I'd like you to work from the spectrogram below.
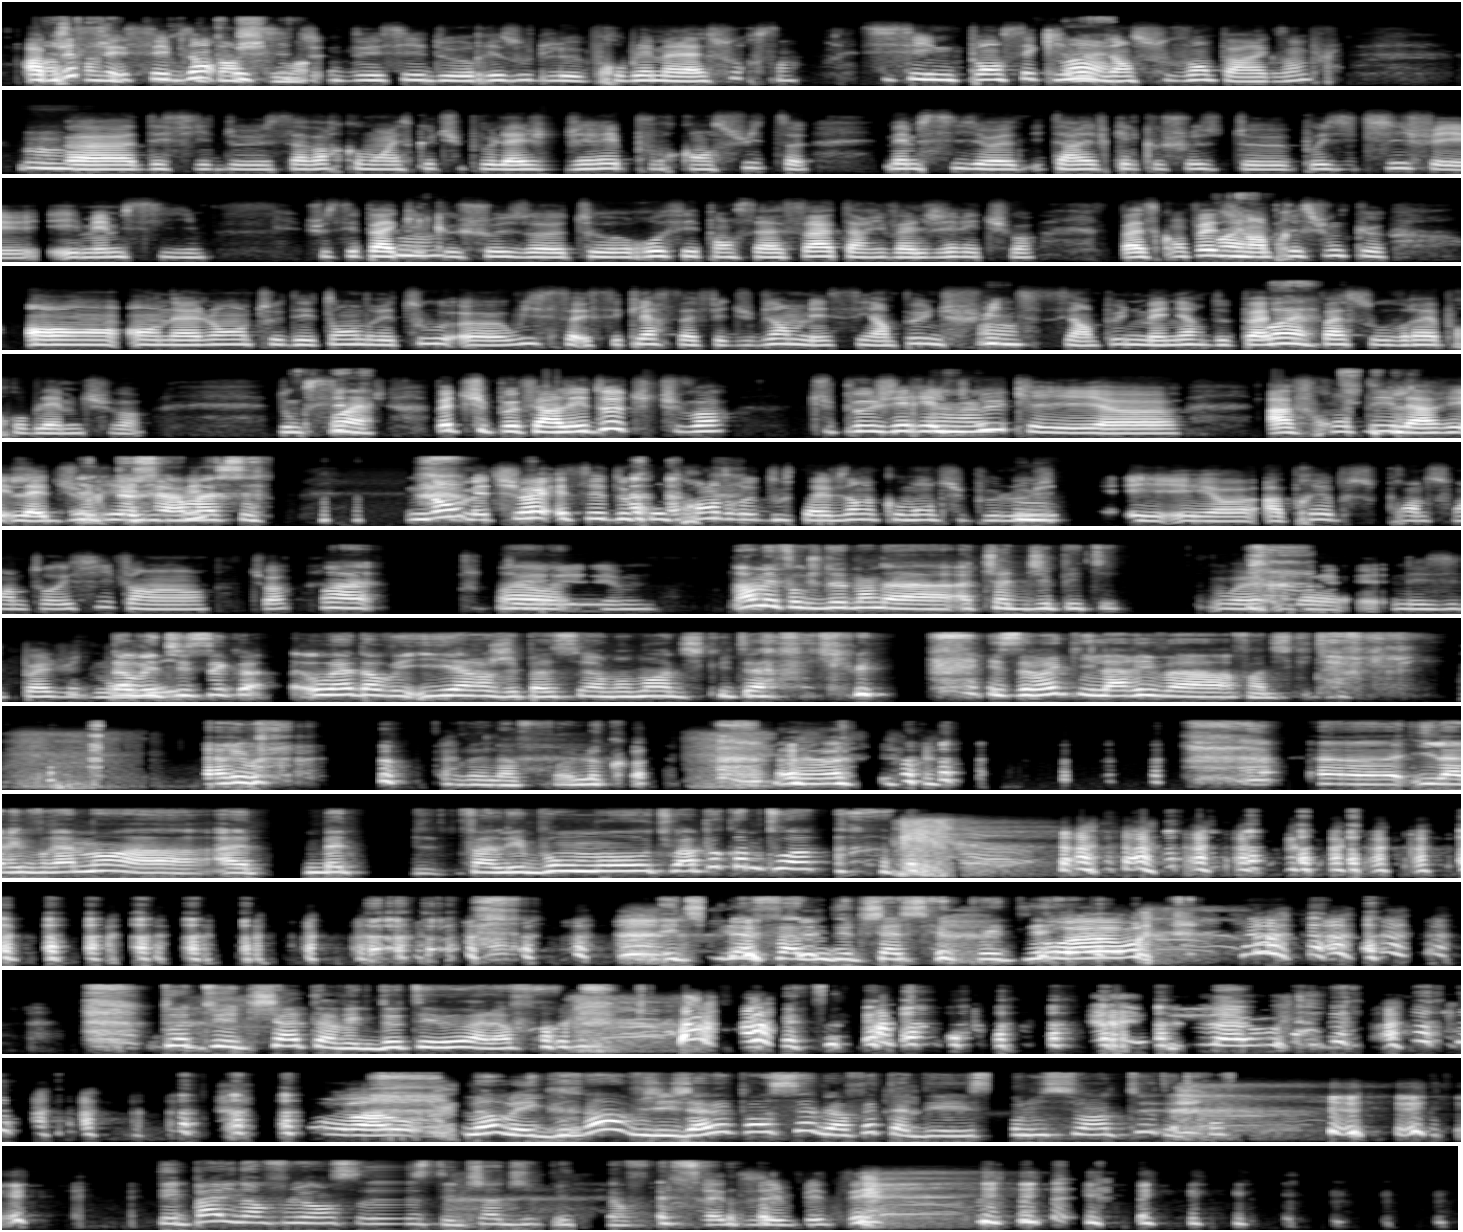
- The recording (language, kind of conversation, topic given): French, unstructured, Comment les bonnes nouvelles peuvent-elles changer ta journée ?
- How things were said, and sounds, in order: unintelligible speech; distorted speech; other background noise; tapping; laugh; static; laugh; mechanical hum; laugh; laughing while speaking: "avec lui"; laugh; laughing while speaking: "discuter avec lui"; laugh; laughing while speaking: "quoi"; laugh; laugh; laughing while speaking: "ChatGPT ?"; laugh; laughing while speaking: "J'avoue !"; laughing while speaking: "fin. ChatteGPT"; laugh; snort; laugh; other noise; laughing while speaking: "Chat GPT"; laugh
